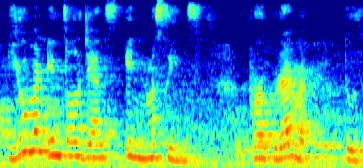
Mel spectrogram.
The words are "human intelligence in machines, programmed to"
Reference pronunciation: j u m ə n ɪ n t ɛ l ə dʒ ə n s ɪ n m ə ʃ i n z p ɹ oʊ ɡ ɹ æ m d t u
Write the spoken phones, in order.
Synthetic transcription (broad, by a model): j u m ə n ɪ n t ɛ l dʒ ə n s ɪ n m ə s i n s p ɹ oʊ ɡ ɹ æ m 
